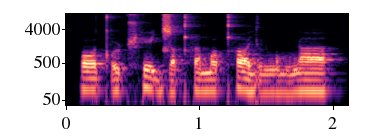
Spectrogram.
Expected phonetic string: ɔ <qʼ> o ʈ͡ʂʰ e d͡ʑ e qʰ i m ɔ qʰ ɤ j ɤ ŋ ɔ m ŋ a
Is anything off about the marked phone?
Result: yes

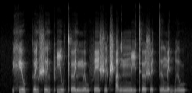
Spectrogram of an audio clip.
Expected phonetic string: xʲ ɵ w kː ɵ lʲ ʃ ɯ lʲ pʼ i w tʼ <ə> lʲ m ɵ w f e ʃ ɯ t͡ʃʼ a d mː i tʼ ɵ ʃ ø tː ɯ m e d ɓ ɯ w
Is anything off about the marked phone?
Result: yes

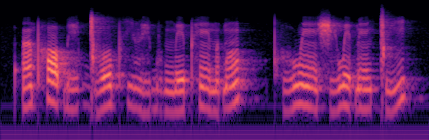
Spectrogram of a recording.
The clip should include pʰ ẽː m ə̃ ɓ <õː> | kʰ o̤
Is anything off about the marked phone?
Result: yes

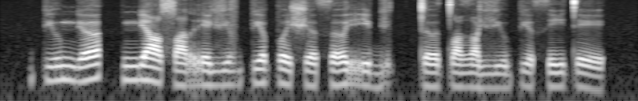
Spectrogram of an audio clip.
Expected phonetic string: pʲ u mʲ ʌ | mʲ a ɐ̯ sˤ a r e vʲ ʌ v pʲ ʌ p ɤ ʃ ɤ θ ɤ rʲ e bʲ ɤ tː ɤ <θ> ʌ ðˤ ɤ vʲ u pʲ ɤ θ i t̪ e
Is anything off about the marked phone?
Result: yes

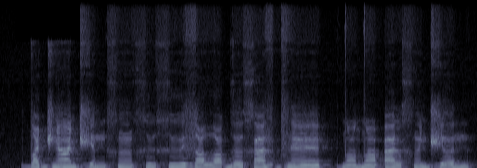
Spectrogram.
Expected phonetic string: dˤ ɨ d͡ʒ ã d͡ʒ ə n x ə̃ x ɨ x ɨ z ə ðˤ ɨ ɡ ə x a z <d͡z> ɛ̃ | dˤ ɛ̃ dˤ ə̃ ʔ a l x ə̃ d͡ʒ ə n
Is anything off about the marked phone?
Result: no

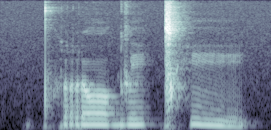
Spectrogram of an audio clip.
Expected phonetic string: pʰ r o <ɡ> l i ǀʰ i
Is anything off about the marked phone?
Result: no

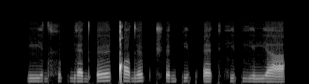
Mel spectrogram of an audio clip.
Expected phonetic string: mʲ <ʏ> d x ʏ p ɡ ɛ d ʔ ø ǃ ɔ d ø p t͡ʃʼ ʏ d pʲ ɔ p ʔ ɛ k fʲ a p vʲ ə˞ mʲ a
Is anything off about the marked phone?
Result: yes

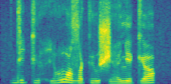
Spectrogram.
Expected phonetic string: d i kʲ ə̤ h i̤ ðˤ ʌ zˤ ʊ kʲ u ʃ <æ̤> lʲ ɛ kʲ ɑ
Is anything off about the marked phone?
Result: no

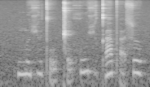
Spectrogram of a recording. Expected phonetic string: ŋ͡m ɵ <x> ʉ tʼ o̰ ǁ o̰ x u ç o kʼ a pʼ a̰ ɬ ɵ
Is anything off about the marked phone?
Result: yes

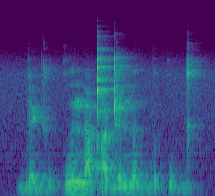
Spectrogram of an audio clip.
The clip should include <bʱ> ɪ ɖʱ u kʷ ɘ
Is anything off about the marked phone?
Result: yes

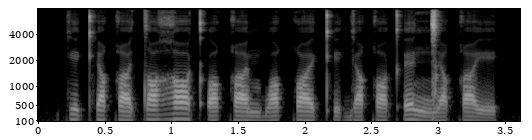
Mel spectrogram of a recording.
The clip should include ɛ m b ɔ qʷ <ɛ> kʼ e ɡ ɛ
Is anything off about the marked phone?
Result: no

